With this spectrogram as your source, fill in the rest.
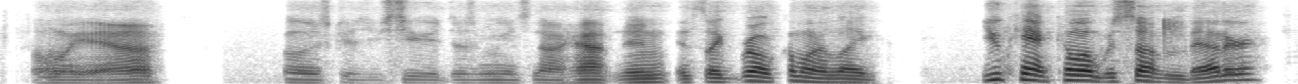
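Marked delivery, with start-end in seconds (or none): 0.2-3.4 soft little smoker's voice. Retelling how Smack answered Heather: imitating Smack's smoker voice. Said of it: "Smack's little smoker voice was like".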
